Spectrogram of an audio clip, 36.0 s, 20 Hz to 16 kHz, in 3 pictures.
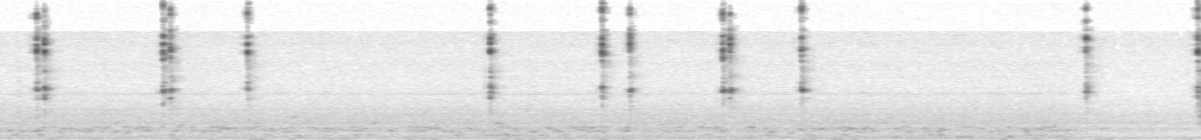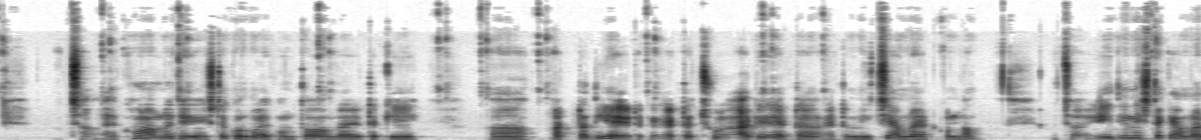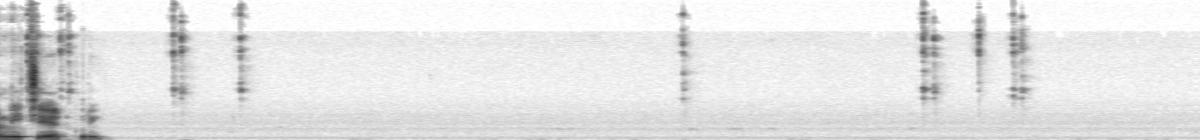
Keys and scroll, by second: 20.2 ctrl+space.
